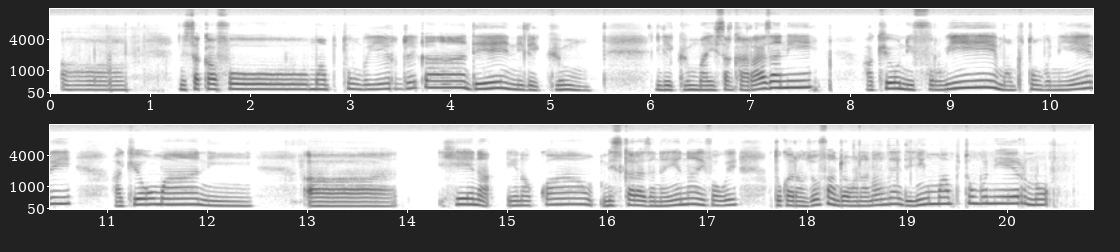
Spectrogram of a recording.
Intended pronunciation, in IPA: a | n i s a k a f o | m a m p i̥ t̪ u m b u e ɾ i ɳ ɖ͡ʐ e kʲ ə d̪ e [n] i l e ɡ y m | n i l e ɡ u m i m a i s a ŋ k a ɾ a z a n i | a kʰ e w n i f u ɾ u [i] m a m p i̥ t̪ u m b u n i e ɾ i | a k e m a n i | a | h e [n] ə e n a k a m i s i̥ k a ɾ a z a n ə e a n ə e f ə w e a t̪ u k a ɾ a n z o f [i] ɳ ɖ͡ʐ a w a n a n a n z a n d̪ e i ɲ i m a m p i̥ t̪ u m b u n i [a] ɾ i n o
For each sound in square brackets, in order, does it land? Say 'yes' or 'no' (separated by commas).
yes, yes, yes, no, no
